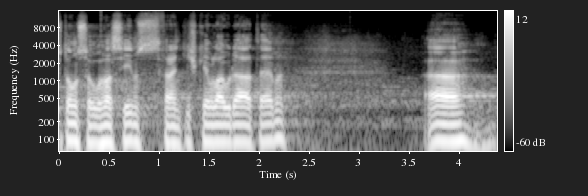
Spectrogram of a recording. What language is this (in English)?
Czech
